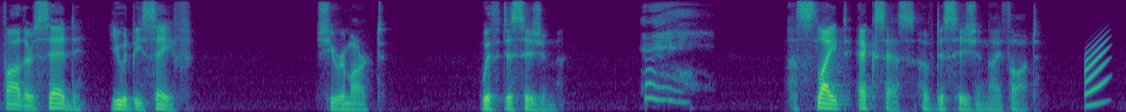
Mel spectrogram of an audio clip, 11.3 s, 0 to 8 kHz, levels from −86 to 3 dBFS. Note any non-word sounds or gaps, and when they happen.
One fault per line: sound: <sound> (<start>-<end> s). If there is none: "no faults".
sound: sigh (6.4-7.2 s)
sound: chirp (10.8-11.1 s)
